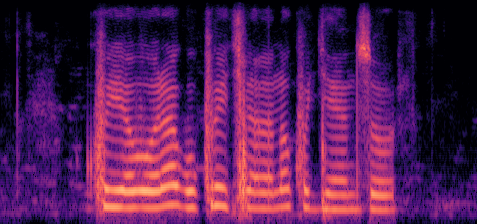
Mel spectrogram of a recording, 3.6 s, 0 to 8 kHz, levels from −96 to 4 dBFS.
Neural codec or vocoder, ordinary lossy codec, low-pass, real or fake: none; Opus, 32 kbps; 7.2 kHz; real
